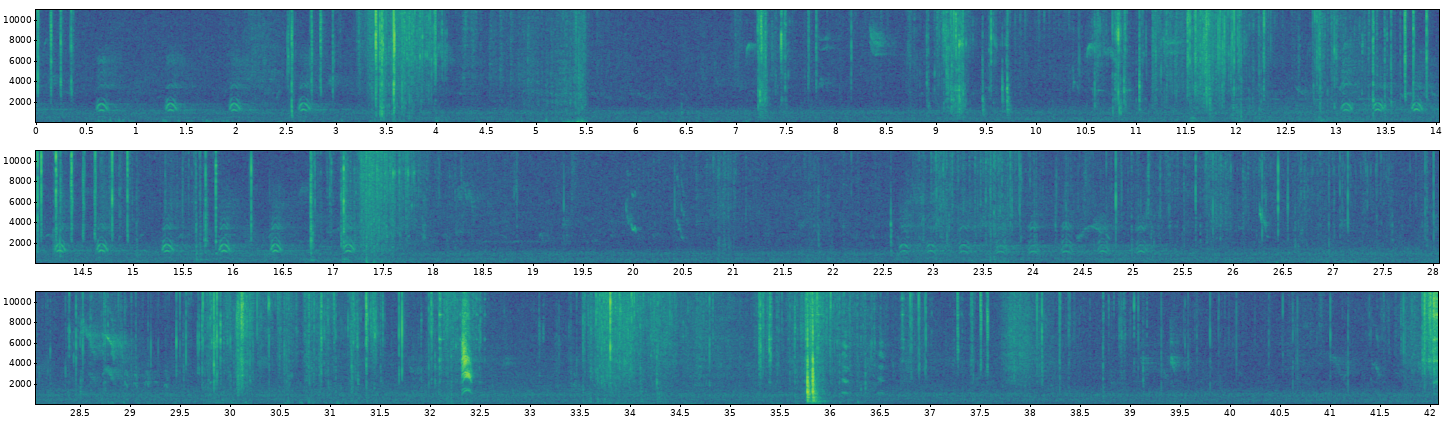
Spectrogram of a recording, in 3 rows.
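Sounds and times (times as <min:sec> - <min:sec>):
bird chirps and clicks: 0:00.0 - 0:00.7, 0:02.4 - 0:04.4, 0:06.4 - 0:42.0
bird short repeated calls: 0:32.3 - 0:32.5.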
